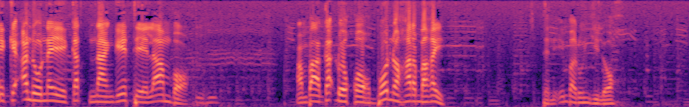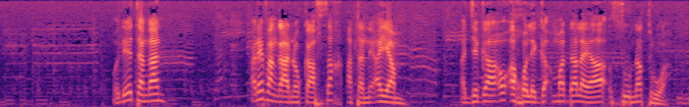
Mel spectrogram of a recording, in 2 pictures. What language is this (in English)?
Serer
